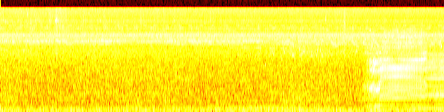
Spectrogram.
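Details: Sheep in a field: a single wavering, harmonic bleat breaks in near the end after a long stretch of steady outdoor rumble and a continuous high insect-like hiss.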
